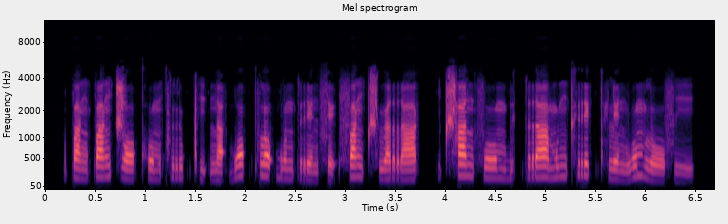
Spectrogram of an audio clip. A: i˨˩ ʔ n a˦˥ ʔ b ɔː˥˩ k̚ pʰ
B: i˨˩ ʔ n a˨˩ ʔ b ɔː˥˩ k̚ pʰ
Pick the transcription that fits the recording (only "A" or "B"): B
